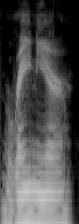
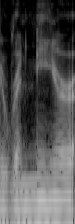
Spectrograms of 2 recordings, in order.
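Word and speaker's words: Rainier: We also have Amazon AWS project reineer or Reneer depending on how you pronounce it. I guess locals say Reneer other people say Reineer.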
